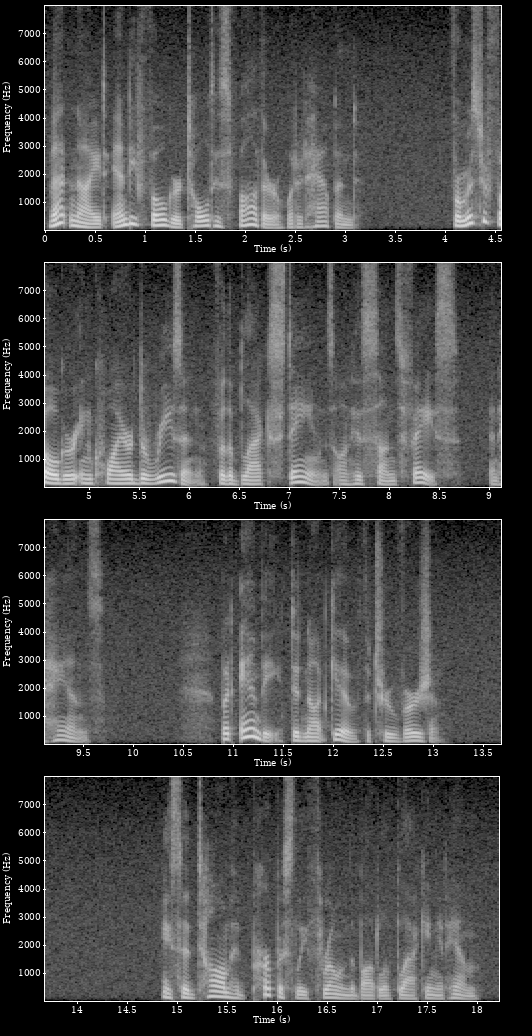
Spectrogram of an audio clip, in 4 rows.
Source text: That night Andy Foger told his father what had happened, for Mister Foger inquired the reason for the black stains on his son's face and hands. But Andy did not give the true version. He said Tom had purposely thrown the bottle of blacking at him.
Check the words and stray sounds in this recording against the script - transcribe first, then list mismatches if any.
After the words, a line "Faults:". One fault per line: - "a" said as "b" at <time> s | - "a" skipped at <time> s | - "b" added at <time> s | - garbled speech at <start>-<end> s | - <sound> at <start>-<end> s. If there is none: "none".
That night Andy Foger told his father what had happened, for Mister Foger inquired the reason for the black stains on his son's face and hands. But Andy did not give the true version. He said Tom had purposely thrown the bottle of blacking at him.
Faults:
none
